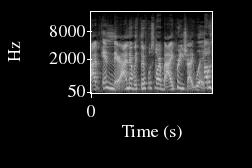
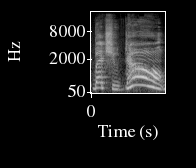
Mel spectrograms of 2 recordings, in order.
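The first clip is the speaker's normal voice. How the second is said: slow, stretched "you don't" to call out a bluff; slow sassy denial to a coworker who brags about bags; drawn-out mocking denial; much slower than usual. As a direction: drag it out, savouring the callout.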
